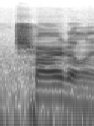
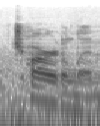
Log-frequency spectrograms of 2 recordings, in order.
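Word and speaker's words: Chardalyn: chartland certainly defeats charlotte chardeline it's pronounced chardolin yes charlton can defeat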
